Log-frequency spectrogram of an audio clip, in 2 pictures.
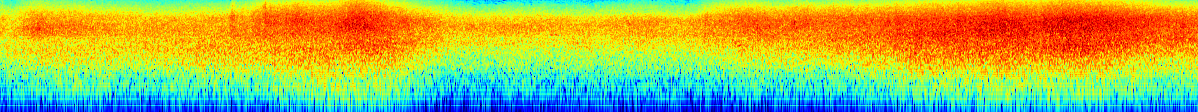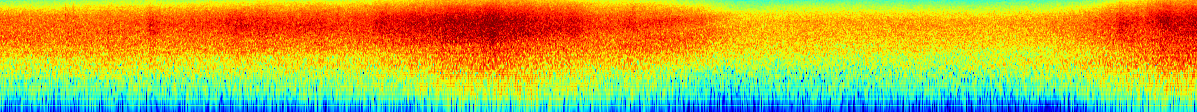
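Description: Sea waves breaking and washing up a beach. The noise swells and eases with each wave, about every eight seconds, four times in all.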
